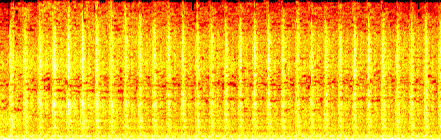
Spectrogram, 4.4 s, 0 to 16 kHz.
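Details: Nissan Almera N16 at idle, no exhaust smoke, oil control rings reportedly replaced; crisp, even ticking about 3.5 per second over a smooth idle. Valve tick suspected, not confirmed.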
